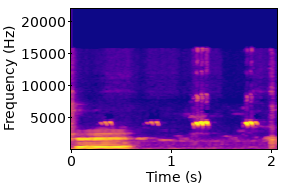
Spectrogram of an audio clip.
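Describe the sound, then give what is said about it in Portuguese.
A cricket chirps in short, high-pitched trilled bursts, two clear pulses in quick succession after a brief, low voiced sound at the start, with quiet gaps between. “Coloca o grilo.”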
